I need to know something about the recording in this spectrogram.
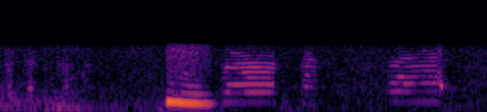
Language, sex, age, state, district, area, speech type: Santali, female, 18-30, West Bengal, Bankura, rural, conversation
